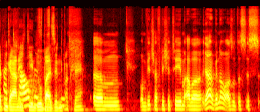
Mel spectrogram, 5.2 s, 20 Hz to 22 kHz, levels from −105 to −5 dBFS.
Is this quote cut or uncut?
cut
